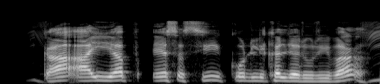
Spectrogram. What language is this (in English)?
Bhojpuri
